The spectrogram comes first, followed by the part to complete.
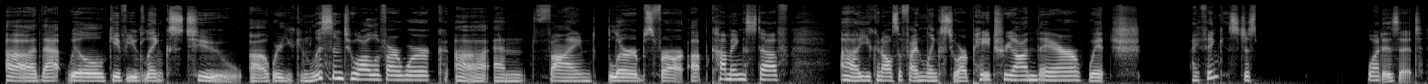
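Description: A woman's voice: lowish voice, unhurried, gravelly, no room sound, clean studio sound. A woman chatting casually as an interview guest, with an effusive, enthusiastic way of talking. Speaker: interview guest, audio drama creator.

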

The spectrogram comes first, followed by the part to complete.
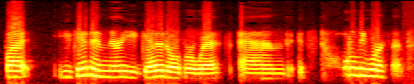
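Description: Woman, upbeat interviewee, emphatic and conversational, mid pitch, dry but lo-fi telephone sound. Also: normal speed, darkish tone, no room sound. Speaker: radio show personality being interviewed as charity event organizer. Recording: dull lo-fi telephone line.

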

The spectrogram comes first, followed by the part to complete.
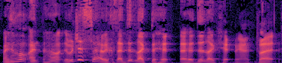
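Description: A man's voice: on the high side, sing-song, brisk, fairly bright tone. A man co-hosting a podcast in casual chat, agreeable and repeating words for emphasis. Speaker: podcast co-host.

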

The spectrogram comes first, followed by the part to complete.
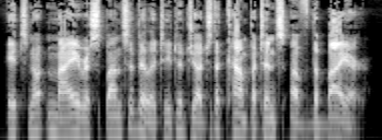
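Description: A man's voice: medium pitch, normal speed, pushed and bright, pitched above the performer's own voice, lightly acted. A man voicing a grumpy, dismissive old male wizard shopkeeper who grumbles his lines. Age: older. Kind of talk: audiobook character voice.

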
